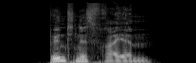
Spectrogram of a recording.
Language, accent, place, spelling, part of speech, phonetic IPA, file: German, Germany, Berlin, bündnisfreiem, adjective, [ˈbʏntnɪsˌfʁaɪ̯əm], De-bündnisfreiem.ogg
- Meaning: strong dative masculine/neuter singular of bündnisfrei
